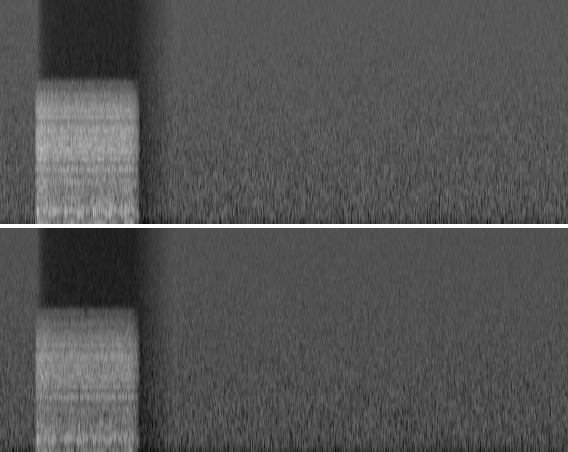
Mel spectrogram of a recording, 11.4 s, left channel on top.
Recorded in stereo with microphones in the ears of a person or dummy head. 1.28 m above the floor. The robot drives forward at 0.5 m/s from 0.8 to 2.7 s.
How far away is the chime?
I don't hear a chime.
